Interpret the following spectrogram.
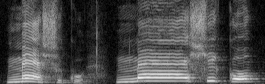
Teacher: Então o me é a sílaba tônica está acentuada e árvore A árvore também está situada por quê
